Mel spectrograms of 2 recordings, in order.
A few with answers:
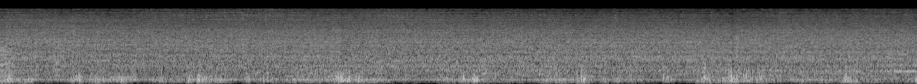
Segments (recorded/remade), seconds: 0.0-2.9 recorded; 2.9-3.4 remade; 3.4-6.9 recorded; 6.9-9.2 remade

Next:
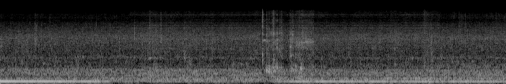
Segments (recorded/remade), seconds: 0.0-1.3 recorded; 1.3-4.4 remade; 4.4-5.1 recorded

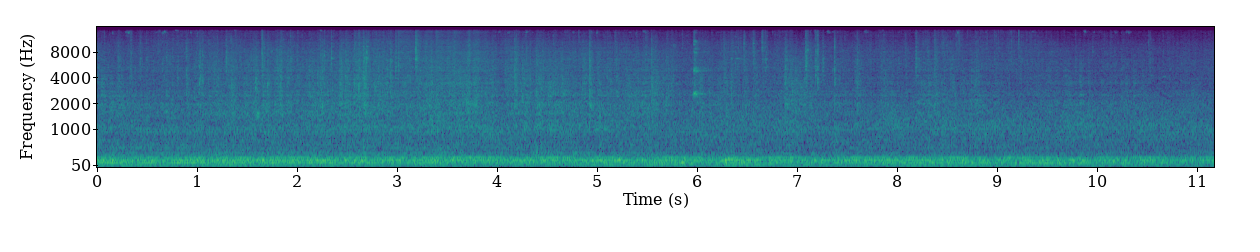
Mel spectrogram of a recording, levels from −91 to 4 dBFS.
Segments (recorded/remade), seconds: 0.0-3.0 recorded; 3.0-3.9 remade; 3.9-11.2 recorded

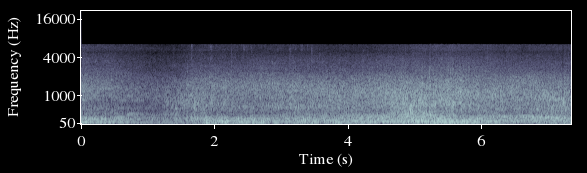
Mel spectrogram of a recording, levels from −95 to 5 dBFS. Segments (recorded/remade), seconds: 0.0-2.3 recorded; 2.3-6.1 remade; 6.1-6.9 recorded; 6.9-7.4 remade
